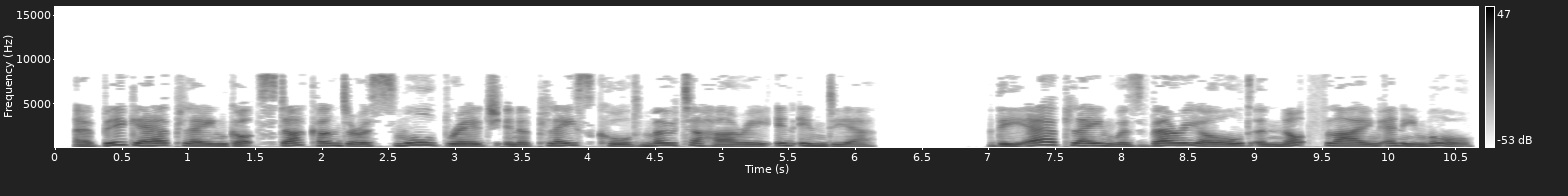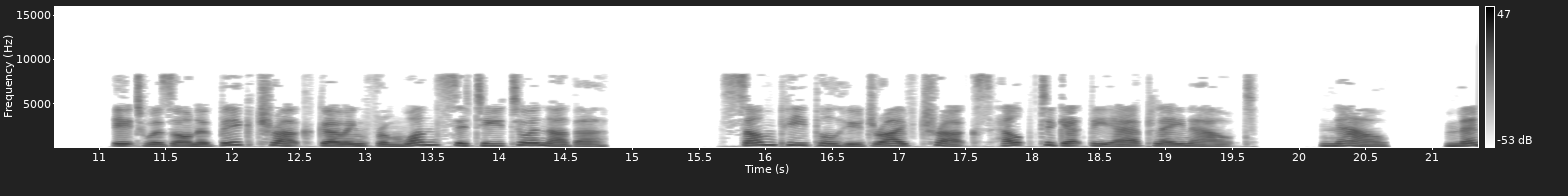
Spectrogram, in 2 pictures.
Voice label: English Beginner SLOW Reading; English Newsroom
